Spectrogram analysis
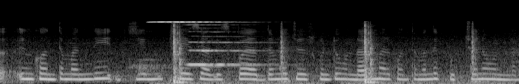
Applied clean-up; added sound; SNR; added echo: none; Squeak + Squeak; 2 dB; none.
